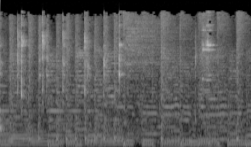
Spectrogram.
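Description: Background music with a steady beat, over a few light clinks and scrapes of a wooden spatula against a small glass bowl.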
